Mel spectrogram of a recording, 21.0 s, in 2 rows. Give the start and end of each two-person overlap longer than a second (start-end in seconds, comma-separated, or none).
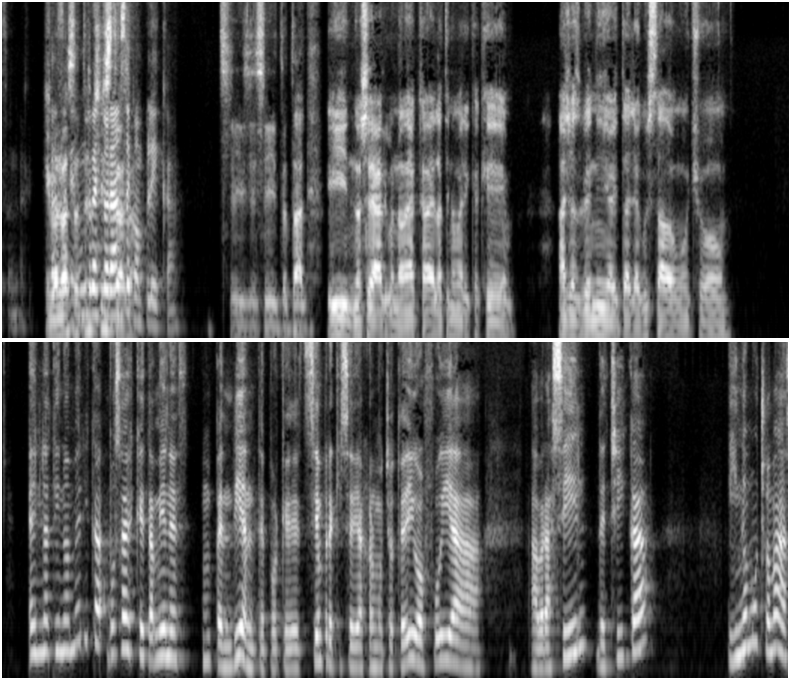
0.6-1.9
